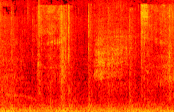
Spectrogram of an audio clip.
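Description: A heavy door locking mechanism in Space Hulk: Deathwing, a series of creaking, grinding mechanical clunks and ratcheting scrapes over a low rumble, fairly close, with no talking.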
